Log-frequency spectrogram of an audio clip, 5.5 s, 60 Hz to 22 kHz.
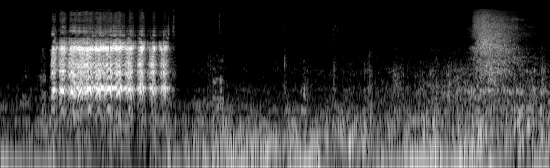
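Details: Arguing domestic goats, June 24, 2014; one loud, drawn-out, vibrato bleat lasting over a second, then quiet rustling and a burst of hissy noise near the end.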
